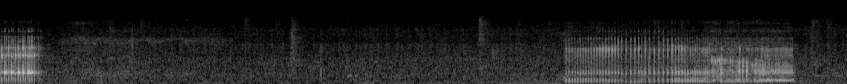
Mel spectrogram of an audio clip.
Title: Bulldog roncando Bulldog Snoring.mp4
